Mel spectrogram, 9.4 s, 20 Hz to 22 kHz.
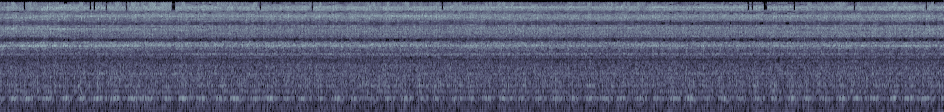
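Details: BMW E46 engine at idle with the check engine light on: uneven, lumpy beat about three per second with occasional dropped pulses, a misfire.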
